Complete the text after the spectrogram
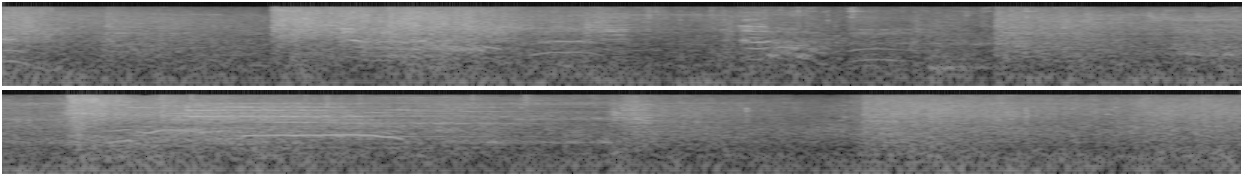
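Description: Fire roars in bursts.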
